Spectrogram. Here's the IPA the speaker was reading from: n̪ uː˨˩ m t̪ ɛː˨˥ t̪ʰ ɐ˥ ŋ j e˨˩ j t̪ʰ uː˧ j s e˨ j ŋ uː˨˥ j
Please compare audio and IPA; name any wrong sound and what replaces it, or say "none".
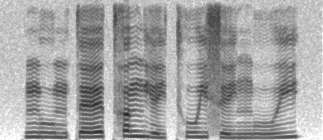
none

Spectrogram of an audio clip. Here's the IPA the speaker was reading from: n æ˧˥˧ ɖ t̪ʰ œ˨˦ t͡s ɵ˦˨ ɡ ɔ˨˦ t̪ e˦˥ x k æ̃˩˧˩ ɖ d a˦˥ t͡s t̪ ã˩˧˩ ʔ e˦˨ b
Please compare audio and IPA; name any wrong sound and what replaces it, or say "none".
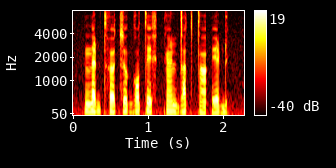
b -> ɖ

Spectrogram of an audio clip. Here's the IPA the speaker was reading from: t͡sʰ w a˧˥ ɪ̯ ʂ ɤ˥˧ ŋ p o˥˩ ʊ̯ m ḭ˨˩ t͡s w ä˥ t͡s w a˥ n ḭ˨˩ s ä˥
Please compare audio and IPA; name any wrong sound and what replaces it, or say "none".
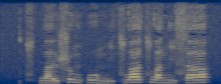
none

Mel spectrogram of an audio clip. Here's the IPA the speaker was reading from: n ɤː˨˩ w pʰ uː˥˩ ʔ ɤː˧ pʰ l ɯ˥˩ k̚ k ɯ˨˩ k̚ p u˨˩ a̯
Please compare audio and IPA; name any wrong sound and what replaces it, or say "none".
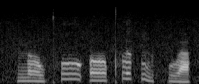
k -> ŋ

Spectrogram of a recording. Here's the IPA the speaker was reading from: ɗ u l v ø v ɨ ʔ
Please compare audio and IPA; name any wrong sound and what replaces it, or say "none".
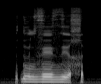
ʔ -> χ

